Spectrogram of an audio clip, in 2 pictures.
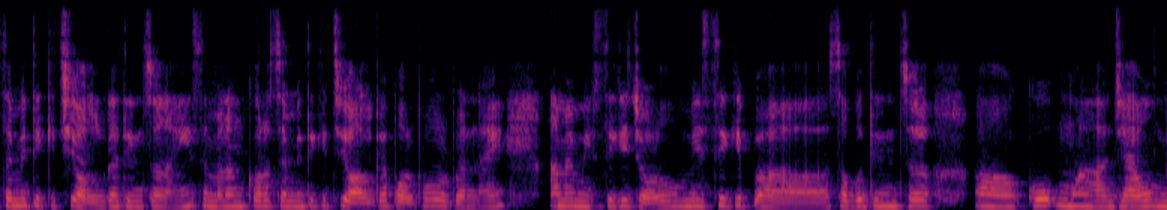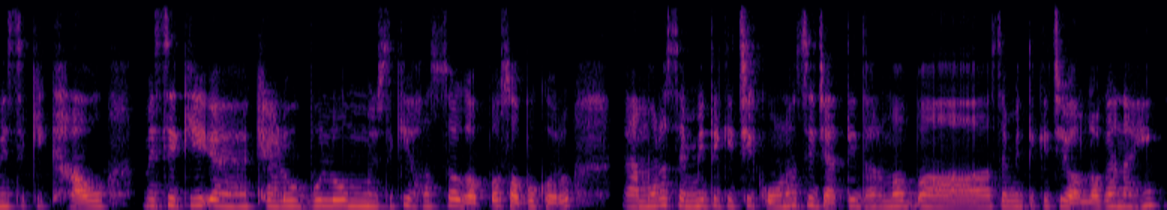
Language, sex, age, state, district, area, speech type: Odia, female, 18-30, Odisha, Bhadrak, rural, spontaneous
